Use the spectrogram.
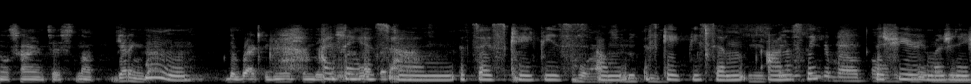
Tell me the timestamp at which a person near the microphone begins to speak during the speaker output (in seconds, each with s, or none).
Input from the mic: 5.7 s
